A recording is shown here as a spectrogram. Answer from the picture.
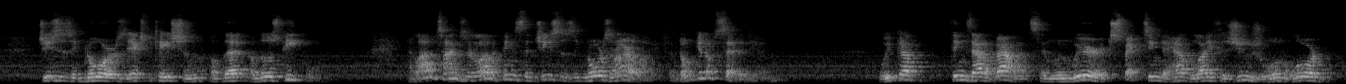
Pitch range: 165-210 Hz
